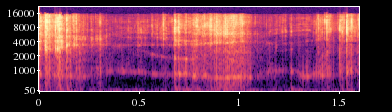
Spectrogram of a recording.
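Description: Crisp crunching of chips from a big bag in a maloka, in about three bursts of chewing, each a dry crackly crunch separated by brief pauses, with no voices.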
